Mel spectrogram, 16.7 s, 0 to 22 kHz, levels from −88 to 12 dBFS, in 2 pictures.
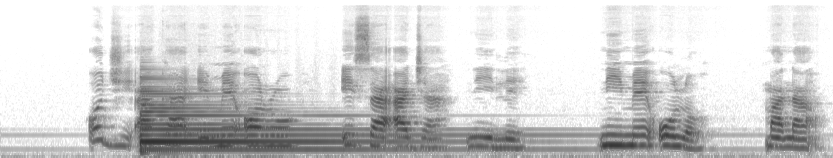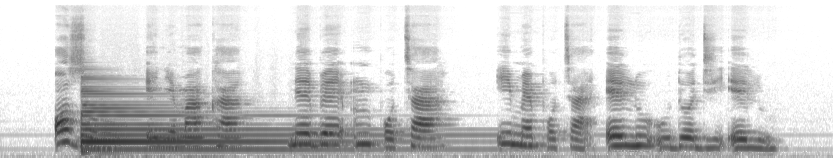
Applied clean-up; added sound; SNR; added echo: none; Guitar; 0 dB; none.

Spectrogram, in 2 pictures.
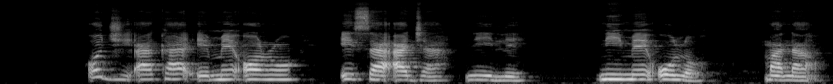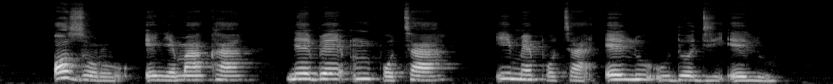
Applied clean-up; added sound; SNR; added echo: none; none; none; none.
